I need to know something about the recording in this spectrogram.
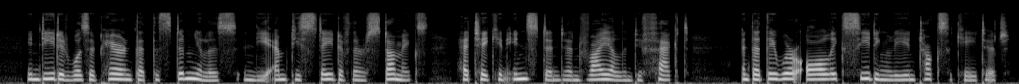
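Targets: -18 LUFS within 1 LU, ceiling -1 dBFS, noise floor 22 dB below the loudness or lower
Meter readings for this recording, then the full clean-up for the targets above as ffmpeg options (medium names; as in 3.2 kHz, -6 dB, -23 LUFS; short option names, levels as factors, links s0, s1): loudness -20.0 LUFS; peak level -3.5 dBFS; loudness target -18.0 LUFS
-> -af "volume=1.26"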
